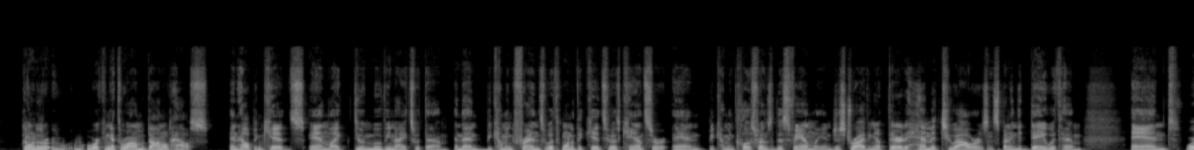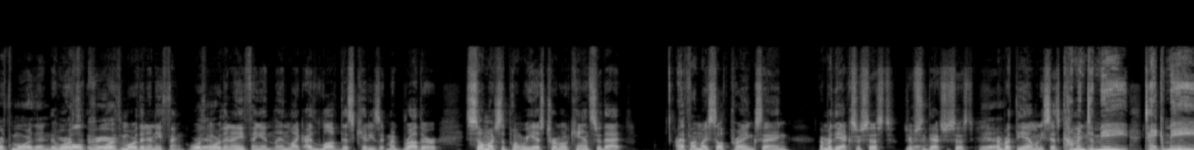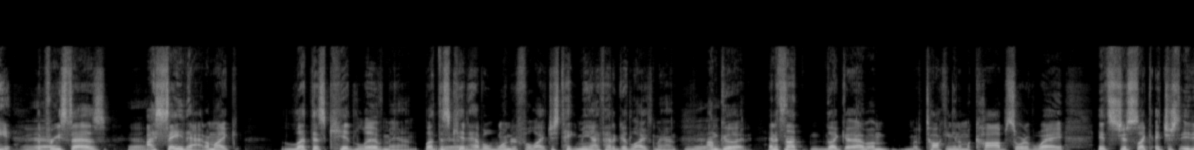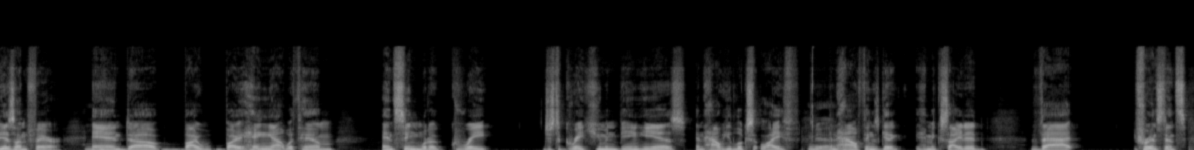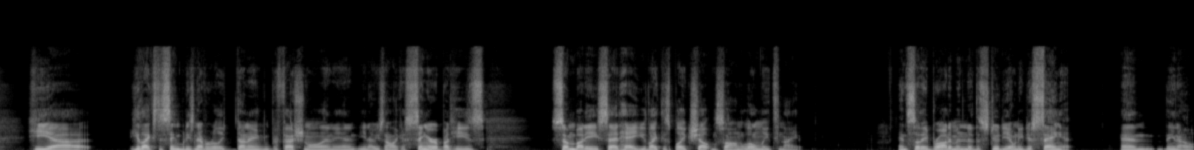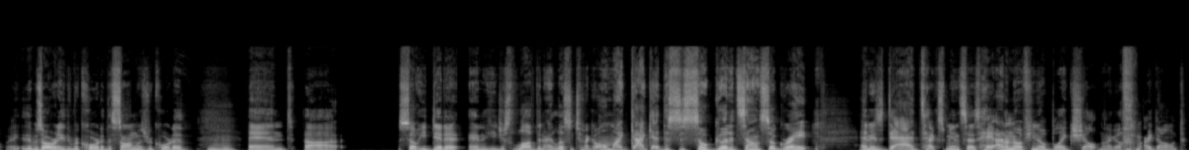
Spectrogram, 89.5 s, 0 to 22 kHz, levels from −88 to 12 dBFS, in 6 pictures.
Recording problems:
none

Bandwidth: 15 kHz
